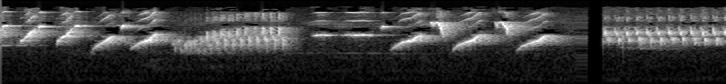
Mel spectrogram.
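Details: A canary sings to stimulate females for mating: descending whistled sweeps, a harsh buzzy roll, a short pause, more rising-falling sweeps, and a final buzzy trill.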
